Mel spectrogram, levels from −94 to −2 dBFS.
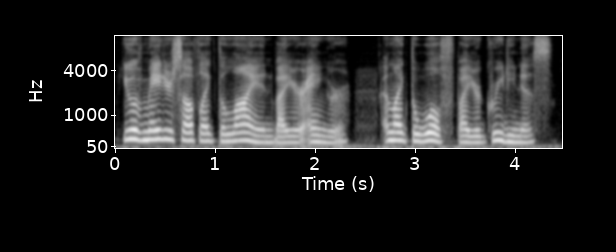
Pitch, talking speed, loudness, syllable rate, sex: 215 Hz, 230 wpm, -16 LUFS, 5.3 syllables/s, female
